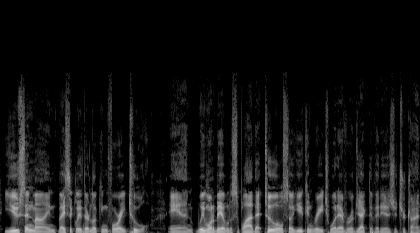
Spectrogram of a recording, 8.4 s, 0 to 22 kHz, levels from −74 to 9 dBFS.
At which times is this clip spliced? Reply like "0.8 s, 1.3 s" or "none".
none

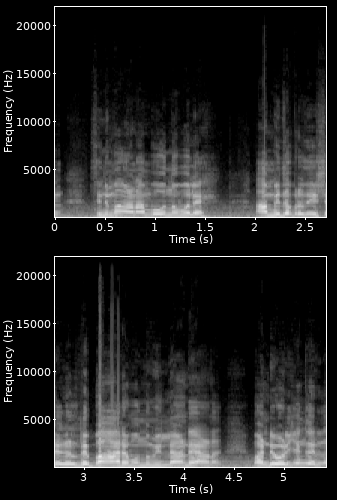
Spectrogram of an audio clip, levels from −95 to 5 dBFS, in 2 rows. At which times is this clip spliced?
none

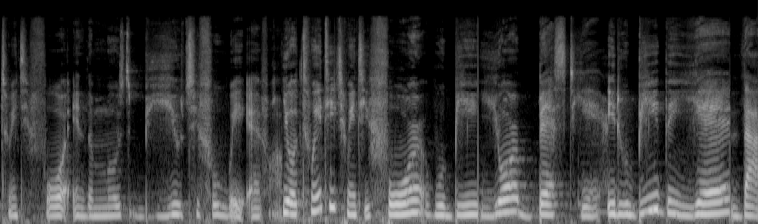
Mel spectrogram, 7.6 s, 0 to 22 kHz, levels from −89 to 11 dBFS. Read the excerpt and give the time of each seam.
2.7 s

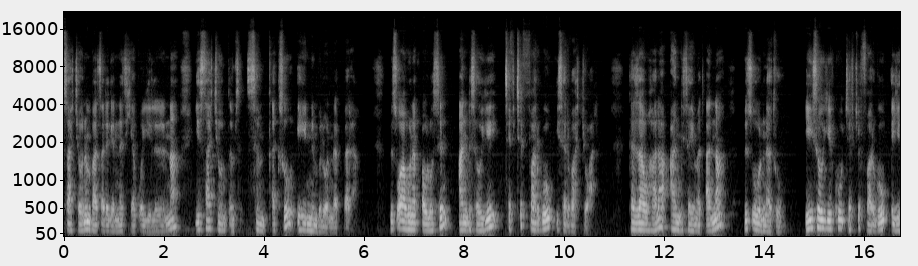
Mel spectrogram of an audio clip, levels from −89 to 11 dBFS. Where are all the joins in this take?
none

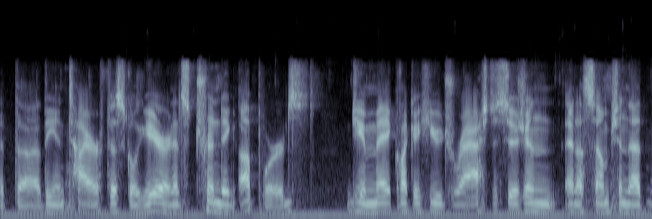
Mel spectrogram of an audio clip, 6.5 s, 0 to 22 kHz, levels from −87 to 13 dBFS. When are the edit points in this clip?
5.6 s

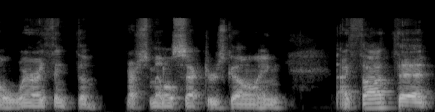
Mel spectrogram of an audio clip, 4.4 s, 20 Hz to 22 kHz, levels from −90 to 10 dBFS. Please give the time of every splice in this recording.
3.3 s

